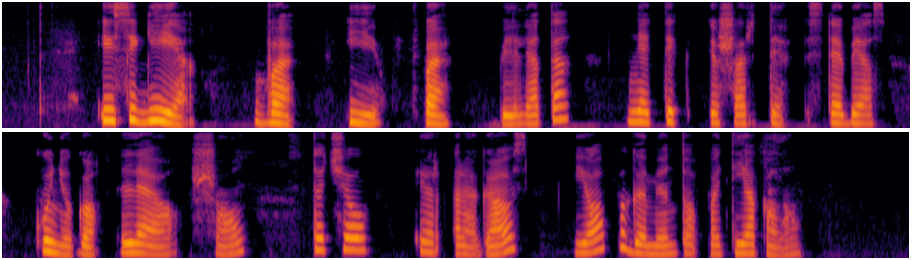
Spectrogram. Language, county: Lithuanian, Šiauliai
